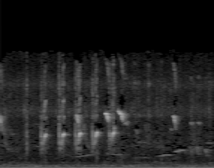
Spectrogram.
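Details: Young plain prinia practising nglagu and nembak song: a brief run of about eight sharp, high chipping notes, ending in a few softer sliding whistles.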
